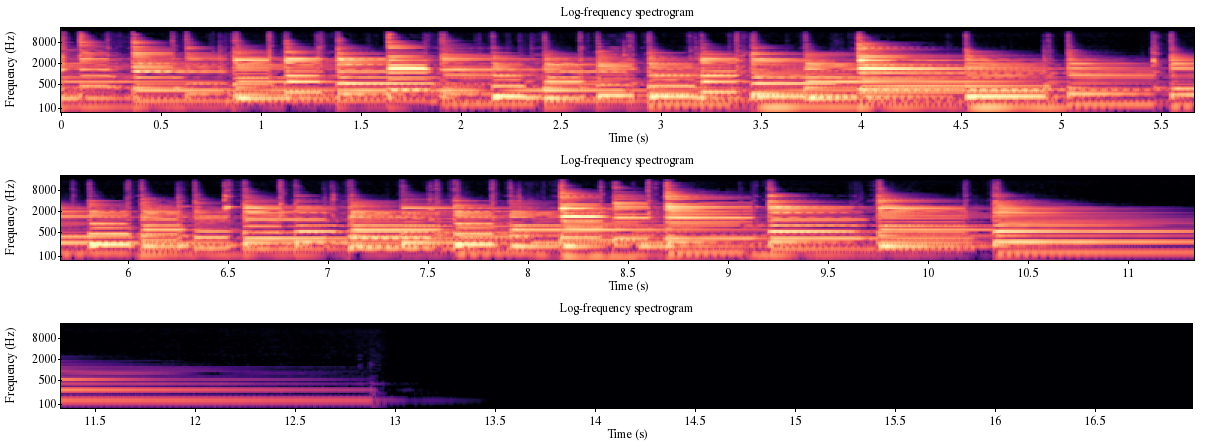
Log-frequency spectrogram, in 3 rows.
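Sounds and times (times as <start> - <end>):
classical guitar: 0.0 - 13.2.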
